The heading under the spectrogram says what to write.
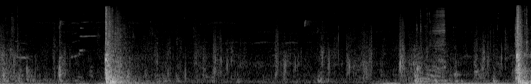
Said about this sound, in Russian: распахивает дверь и выбирается из машины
